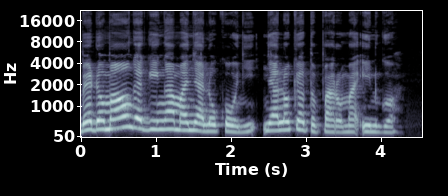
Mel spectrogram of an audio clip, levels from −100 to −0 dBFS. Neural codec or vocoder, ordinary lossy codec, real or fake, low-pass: none; none; real; none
